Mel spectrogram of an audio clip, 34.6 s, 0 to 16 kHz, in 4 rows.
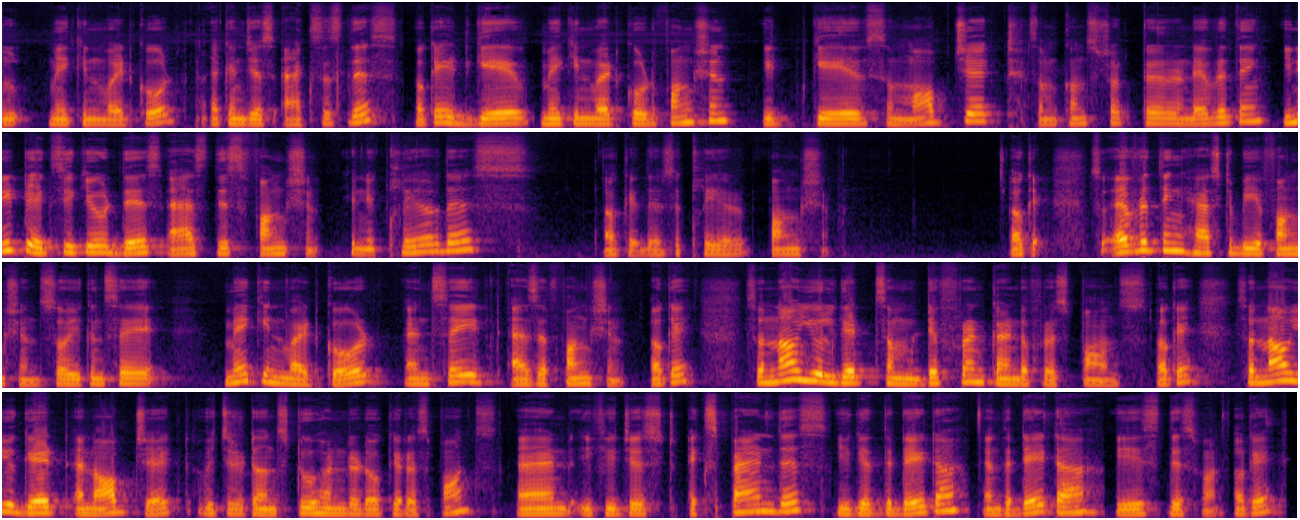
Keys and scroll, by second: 1.2 Tab, 2.4 Return, 10.8-11.9 typing, 12.9 Return, 14.0-14.8 typing, 18.0 typing, 19.1 Right, 20.5 typing.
